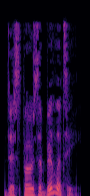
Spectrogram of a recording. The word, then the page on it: disposability: British English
